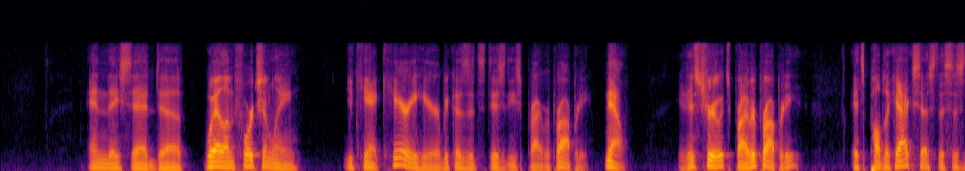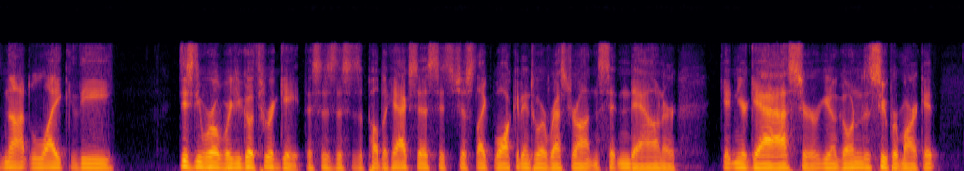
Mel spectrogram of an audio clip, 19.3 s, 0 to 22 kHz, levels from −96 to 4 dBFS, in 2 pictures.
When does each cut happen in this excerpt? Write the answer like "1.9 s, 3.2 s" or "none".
none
